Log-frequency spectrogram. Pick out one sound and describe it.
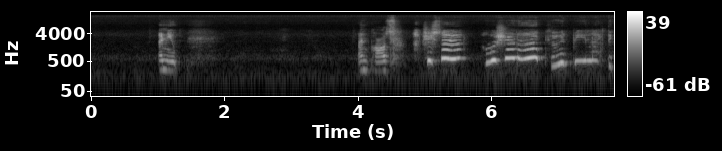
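A boy speaks loudly and with animation close by.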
